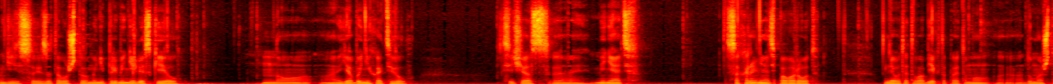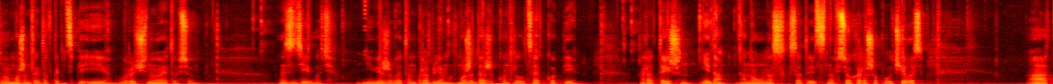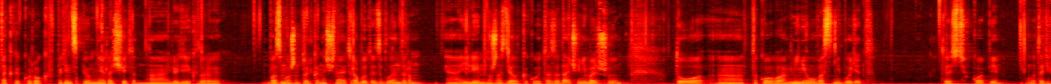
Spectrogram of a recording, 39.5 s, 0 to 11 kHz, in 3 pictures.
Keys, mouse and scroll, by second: 1.2 middle click, 2.5 shift+middle click, 6.2 middle click, 8.0 middle click, 9.9 middle click, 12.1 click, 12.8 middle click, 15.6 g, 16.6-17.7 scroll up 3, 16.9 middle click, 17.7 scroll up 2, 18.1 middle click, 18.7 shift+click, 19.3 ctrl+c, 21.9 click, 22.3 middle click, 23.0-24.0 scroll down 3, 23.4 middle click, 24.7 middle click, 32.0-33.1 scroll down 2, 33.1-34.6 scroll up 2, 36.2 ctrl+c, 38.1 ctrl+c.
